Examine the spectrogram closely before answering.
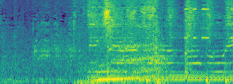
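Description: A car engine starts and revs.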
